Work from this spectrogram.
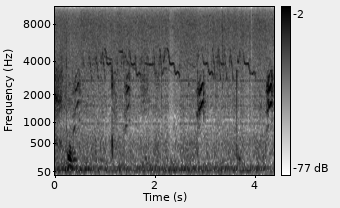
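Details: A jackal in the Masai Mara, on a sunrise drive on 23 October 2017, tails lions and gives sharp, high yelps about every second and a half over outdoor hiss, seemingly upset at getting too little of their leftovers.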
